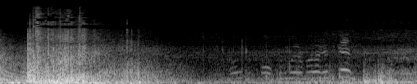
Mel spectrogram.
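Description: A large explosion in a wildfire: a sharp blast, then a heavy rolling rumble that dies down over about a second. People's voices follow faintly in the later part.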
